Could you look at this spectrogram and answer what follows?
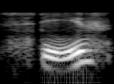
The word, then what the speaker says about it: Steve: My name is just pronounced Steve, which rhymes with sleeve, and Henry, which rhymes with, penwee, which in Scotland is a very small writing instrument.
